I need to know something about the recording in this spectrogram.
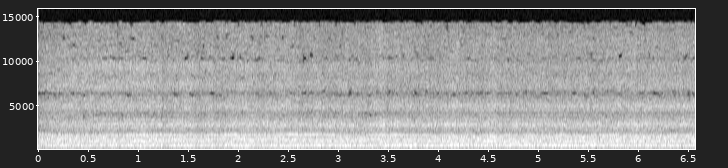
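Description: Diesel engine of a Massey Ferguson MF 9330 self-propelled sprayer running steadily as the machine crawls over a rocky bank, its loose stones not making the wheels slip.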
